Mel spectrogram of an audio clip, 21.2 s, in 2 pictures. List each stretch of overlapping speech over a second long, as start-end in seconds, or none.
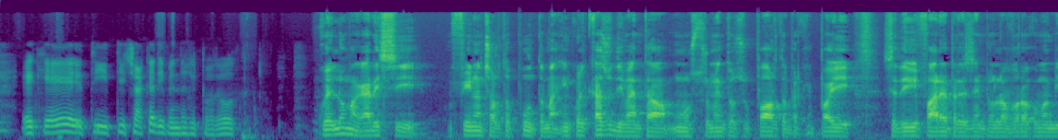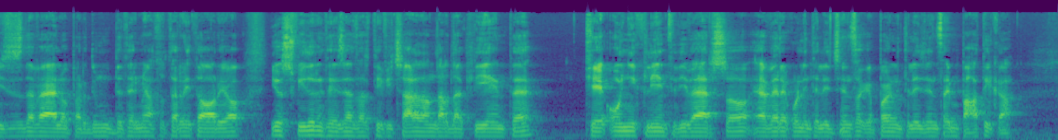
none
